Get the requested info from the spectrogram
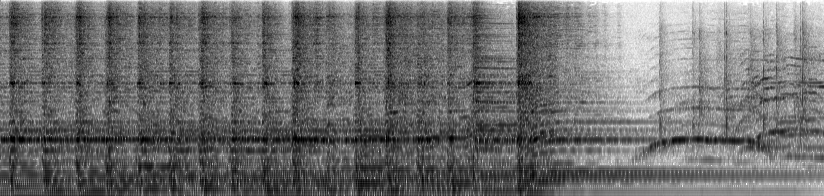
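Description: Acoustic lap slide guitar played solo: fast, rhythmic strumming, then about five seconds in a final strum left ringing while notes glide in pitch under the slide bar, fading near the end.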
